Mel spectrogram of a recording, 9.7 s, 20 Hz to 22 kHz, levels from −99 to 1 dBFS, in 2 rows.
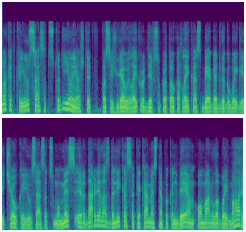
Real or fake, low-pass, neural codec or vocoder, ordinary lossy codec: fake; 10.8 kHz; codec, 24 kHz, 0.9 kbps, WavTokenizer, small release; Opus, 16 kbps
